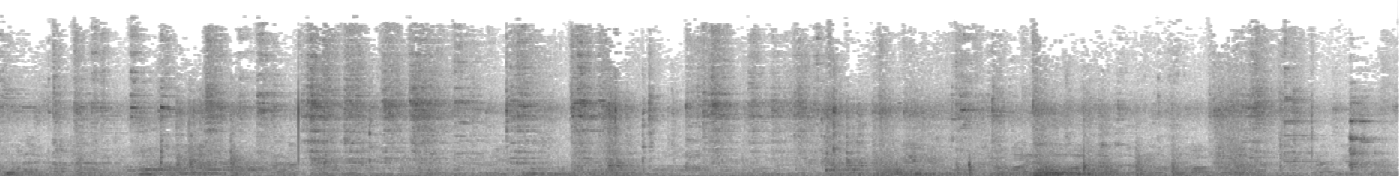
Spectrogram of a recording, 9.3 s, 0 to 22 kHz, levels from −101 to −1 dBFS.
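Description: Throughout the clip, the audio has likely been decoded and re-encoded with a lossy MP3 codec several times, roughly four passes, in a way that fits a 96 kbit/s setting. Each pass re-quantised the sound on a shifted frame grid, so the errors stacked up. The result is generation loss: a swirly, hollow texture with smeared transients and blurred attacks, worse than a single encode at that rate would give, with content stopping at 20 kHz.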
